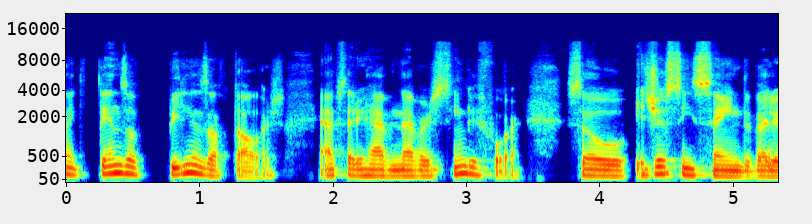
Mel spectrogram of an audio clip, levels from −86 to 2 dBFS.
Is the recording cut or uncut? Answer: cut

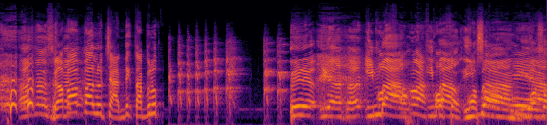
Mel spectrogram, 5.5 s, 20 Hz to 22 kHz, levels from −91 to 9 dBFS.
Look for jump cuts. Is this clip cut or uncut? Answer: uncut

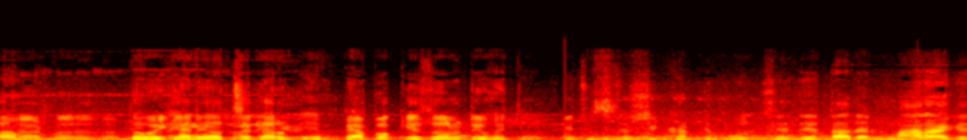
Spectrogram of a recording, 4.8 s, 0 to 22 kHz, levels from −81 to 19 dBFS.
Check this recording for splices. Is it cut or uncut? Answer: cut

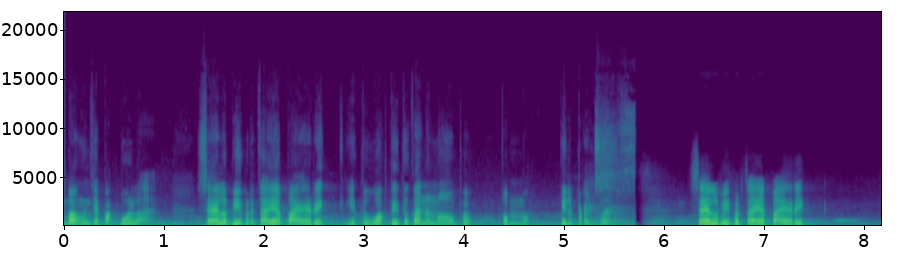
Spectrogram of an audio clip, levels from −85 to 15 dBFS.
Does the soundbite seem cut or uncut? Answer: uncut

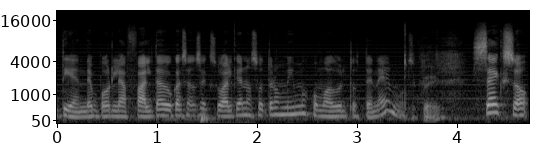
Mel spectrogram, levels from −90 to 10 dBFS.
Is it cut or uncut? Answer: uncut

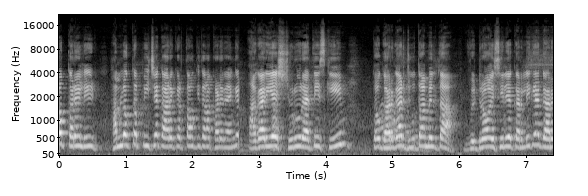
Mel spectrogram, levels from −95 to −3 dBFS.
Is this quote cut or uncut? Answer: cut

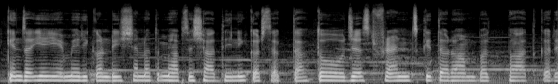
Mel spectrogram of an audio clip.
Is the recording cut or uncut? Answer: uncut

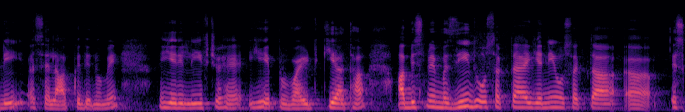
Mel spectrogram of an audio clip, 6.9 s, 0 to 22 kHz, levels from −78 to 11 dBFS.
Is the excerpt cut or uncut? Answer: uncut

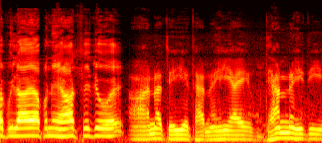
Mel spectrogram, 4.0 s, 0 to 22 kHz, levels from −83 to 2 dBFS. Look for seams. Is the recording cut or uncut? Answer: cut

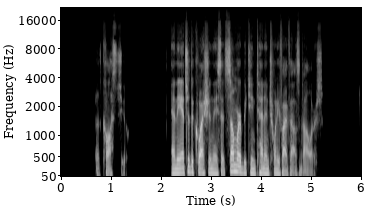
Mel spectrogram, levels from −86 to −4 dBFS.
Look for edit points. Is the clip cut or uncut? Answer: cut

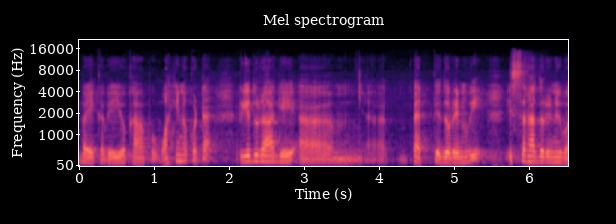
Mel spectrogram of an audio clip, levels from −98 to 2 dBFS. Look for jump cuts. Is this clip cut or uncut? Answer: uncut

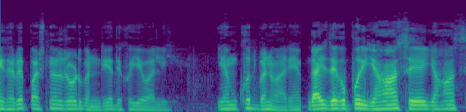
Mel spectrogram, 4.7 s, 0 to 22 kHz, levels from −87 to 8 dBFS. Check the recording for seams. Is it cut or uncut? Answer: cut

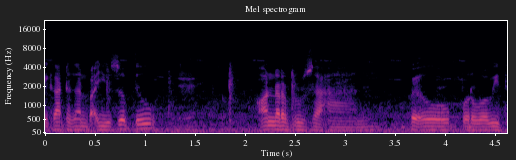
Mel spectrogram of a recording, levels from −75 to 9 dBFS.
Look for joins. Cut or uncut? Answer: uncut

